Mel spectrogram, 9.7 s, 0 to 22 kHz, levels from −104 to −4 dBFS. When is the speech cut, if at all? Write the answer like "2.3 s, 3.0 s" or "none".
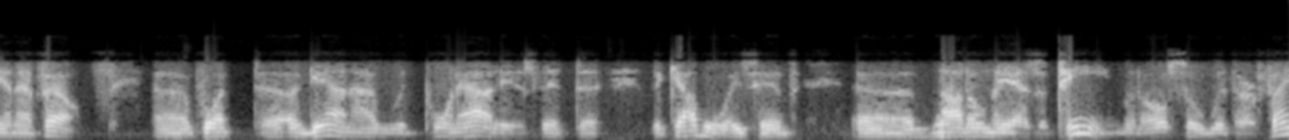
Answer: none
